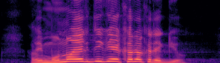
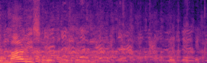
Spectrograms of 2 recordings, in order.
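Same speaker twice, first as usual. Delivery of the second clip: slow boast; 2 semitones higher, much slower than usual. Retold or imitated. Proud boast of twenty-two rotis.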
